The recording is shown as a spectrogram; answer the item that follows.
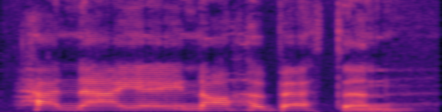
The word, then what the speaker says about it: Hanaye Nahabethan: In Arapaho, it is good to see you would be Hanaye Nahabethan. Woo! Now we got syllables. Now we got 5-6 syllables.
